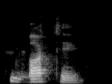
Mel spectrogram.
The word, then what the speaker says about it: Bhakti: Bhati. How do I say that? – Bhakti.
